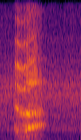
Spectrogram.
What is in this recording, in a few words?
Hooah!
